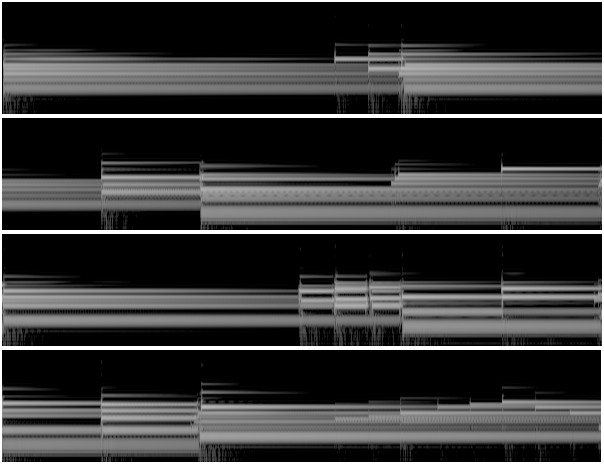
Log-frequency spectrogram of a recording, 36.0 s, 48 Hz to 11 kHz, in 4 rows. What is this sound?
Song5 RHODES Fa 3:4 120bpms
Rhodes, 80, beat, HearHear, Chord, Fa, loop, rythm, blues, bpm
